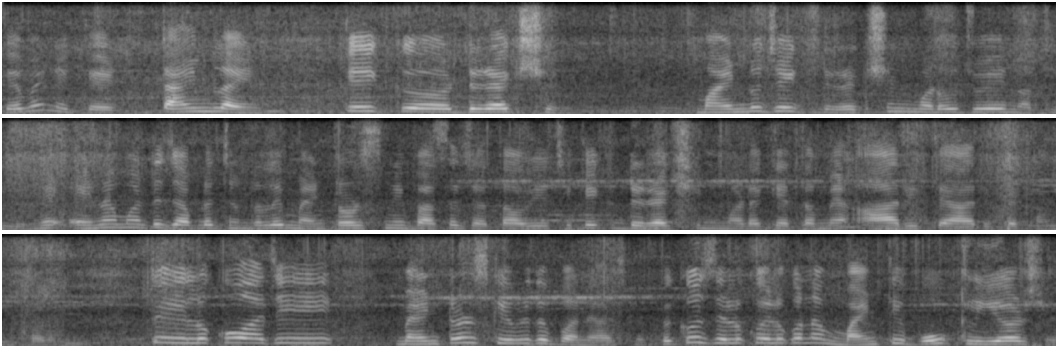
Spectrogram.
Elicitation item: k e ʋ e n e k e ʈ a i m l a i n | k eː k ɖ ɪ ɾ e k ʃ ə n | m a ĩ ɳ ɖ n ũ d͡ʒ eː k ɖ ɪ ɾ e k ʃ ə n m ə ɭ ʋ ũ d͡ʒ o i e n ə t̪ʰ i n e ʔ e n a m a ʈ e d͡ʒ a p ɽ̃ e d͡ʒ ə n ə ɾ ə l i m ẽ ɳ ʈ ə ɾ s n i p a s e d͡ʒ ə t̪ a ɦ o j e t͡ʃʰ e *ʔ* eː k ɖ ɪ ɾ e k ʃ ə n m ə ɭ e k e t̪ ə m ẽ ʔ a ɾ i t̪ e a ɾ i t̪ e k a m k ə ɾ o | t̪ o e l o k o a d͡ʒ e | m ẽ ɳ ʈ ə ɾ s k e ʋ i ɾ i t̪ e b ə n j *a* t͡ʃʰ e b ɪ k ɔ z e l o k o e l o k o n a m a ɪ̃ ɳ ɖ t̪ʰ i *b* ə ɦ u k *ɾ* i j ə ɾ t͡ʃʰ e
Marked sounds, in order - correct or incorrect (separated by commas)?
incorrect, correct, correct, incorrect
